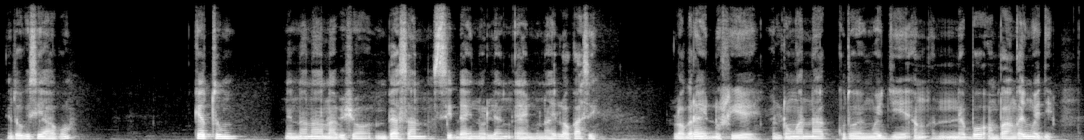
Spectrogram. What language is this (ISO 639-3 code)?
mas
